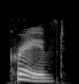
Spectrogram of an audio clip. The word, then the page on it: craved: British English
